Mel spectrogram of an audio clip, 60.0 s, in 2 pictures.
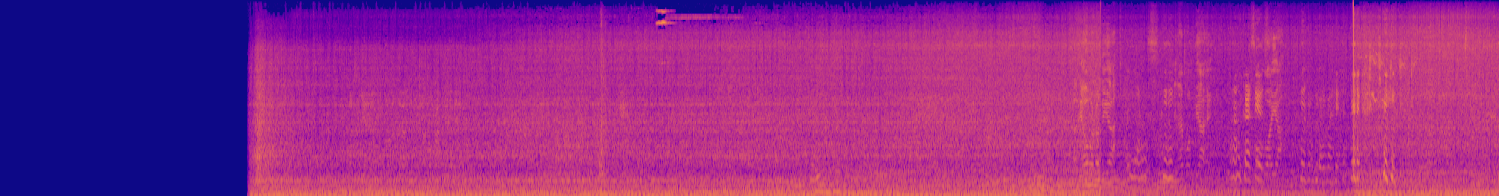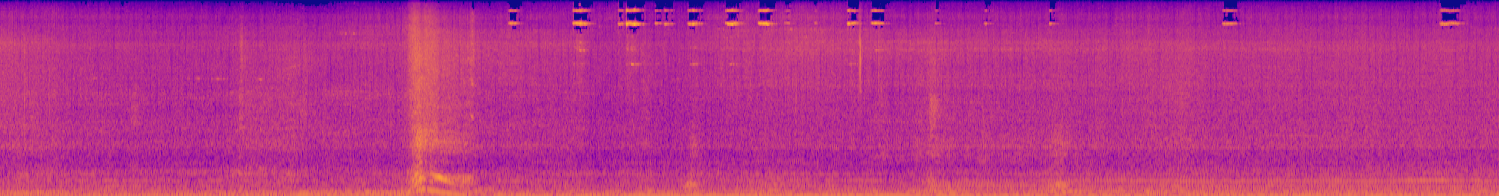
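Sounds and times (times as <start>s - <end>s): car engines rumbling: 5.0s - 59.9s
engine revving: 11.9s - 25.6s, 34.2s - 59.9s.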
